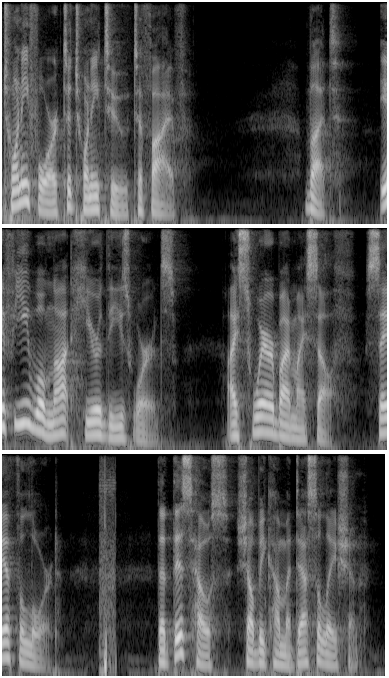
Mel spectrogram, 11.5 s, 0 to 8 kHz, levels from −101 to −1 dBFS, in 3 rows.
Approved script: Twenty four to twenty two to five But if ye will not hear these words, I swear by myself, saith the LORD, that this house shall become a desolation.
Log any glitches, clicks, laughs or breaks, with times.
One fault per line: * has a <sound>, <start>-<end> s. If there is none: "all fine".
* has a tap, 8.7-8.8 s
